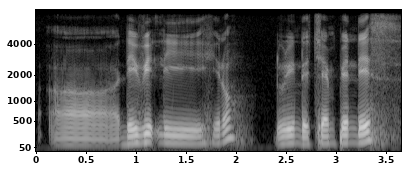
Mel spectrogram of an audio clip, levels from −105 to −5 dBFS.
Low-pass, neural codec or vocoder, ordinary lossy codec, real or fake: 7.2 kHz; none; none; real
